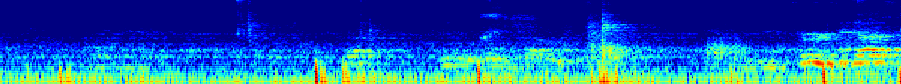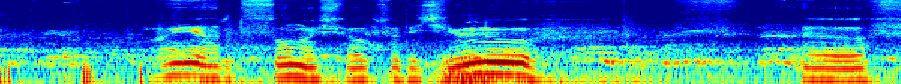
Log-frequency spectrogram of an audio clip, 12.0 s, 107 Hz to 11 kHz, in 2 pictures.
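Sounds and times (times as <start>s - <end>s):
low steady hum: 0.0s - 12.0s
people talking: 2.1s - 4.1s, 4.7s - 12.0s.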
